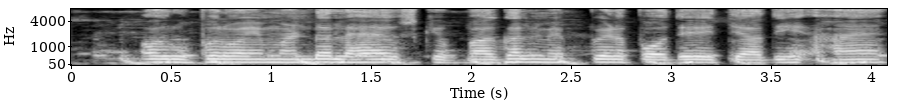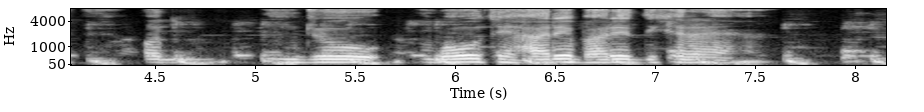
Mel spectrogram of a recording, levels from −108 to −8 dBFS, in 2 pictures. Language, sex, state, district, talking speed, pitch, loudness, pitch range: Hindi, male, Bihar, Gaya, 130 wpm, 160 Hz, -18 LUFS, 155-165 Hz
